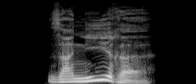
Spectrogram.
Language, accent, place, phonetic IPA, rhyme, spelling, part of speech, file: German, Germany, Berlin, [zaˈniːʁə], -iːʁə, saniere, verb, De-saniere.ogg
- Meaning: inflection of sanieren: 1. first-person singular present 2. singular imperative 3. first/third-person singular subjunctive I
